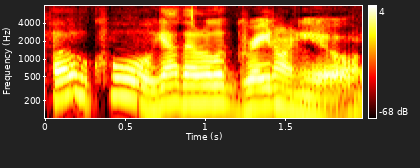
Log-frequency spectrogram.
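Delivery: high, bright fake customer-service voice; fake cheerful. Stylist fakes cheer for the homophobic client's son, in a high, bright customer-service voice. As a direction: put on a sweet salon smile. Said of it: "I'm like".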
